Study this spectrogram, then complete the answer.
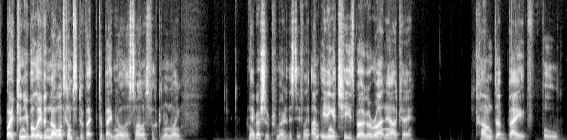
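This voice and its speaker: In an Australian accent, a man with a fairly low pitch speaks in an animated tone at a fairly quick pace, with ordinary pitch variation and long, frequent pauses, on a very clean recording with a silent background. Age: 30s. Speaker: vegan live streamer and rapper. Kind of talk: live stream debate chat.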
